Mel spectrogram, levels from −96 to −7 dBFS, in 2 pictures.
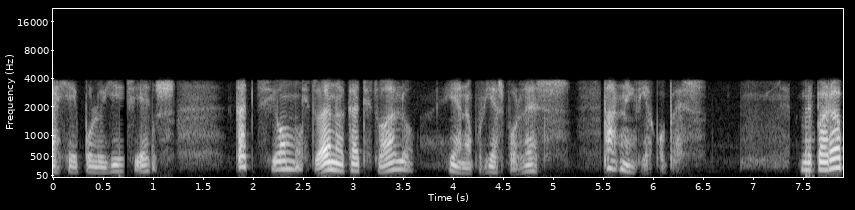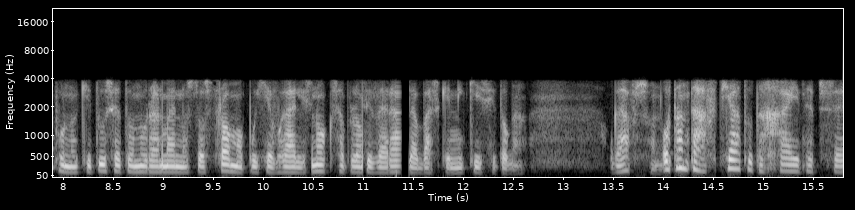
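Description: Speech carried over a G.711 telephone line, band-limited to about 300 Hz to 3.7 kHz. Packet loss with pitch repetition occurs at 0.67 s (80 ms), 7.54 s just before "κοιτούσε τον" (50 ms scattered, which fits 10 ms packets), and 11.34 s (130 ms). Each gap is bridged by a repeated pitch period that fades out, so the short scattered losses sound held and buzzy, while the longer ones fade into silence before the speech returns. Chunks out of order disrupt 1.0 to 2.5 s before "το ένα κάτι το", 9.0 to 11.0 s, and 12.5 to 14.0 s between "μπασκενικήσει τον" and "τα αυτιά". Half-second chunks play two or three places late, producing jumbled sound.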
